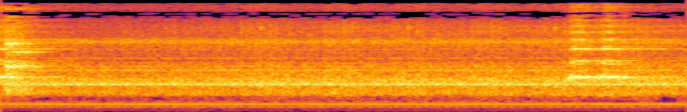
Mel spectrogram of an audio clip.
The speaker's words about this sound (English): Hey, keep an eye out for road train. There's a road train approaching. Keep cool.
